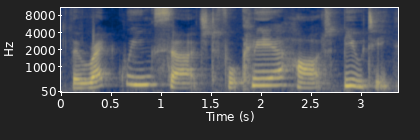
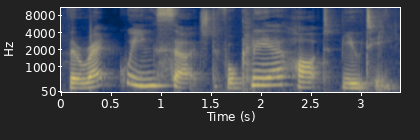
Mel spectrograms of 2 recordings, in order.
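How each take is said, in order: Both takes have the same delivery.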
